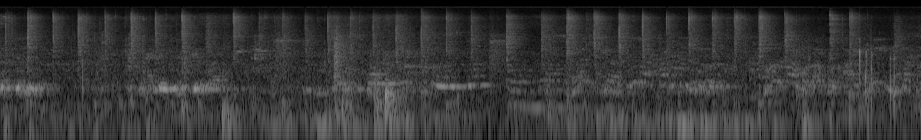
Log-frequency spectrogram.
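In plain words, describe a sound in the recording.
A dog's claws click quickly on a hard floor.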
